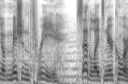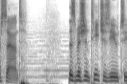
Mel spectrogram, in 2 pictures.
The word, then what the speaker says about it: Coruscant: the the part where they weren't sure how to say coruscant like what the pronunciation was in this gaming he calls it core scant which is what i called it as a kid in um star wars rebellion i believe r2d2 calls it crescent it was it wasn't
